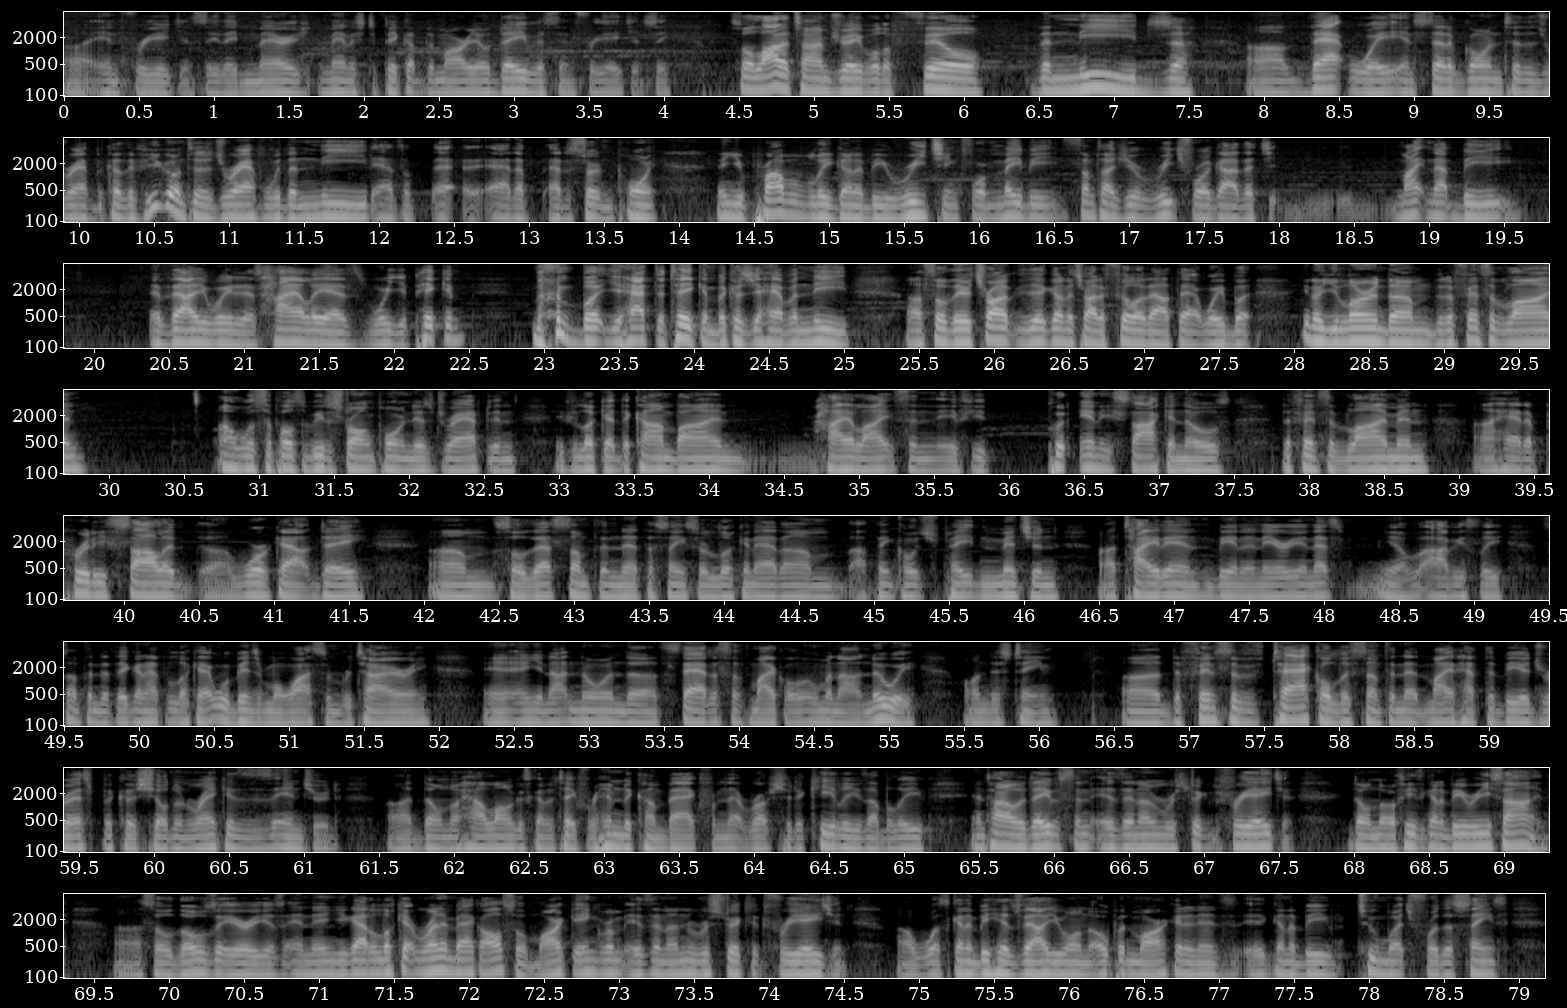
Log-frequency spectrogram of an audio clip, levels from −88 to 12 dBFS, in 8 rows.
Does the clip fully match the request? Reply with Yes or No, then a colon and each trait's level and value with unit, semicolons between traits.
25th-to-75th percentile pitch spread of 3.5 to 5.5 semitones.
No: narrow, 2.6 semitones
